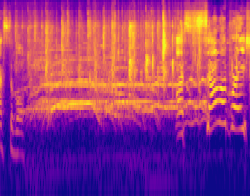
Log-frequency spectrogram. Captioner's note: crowd cheering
